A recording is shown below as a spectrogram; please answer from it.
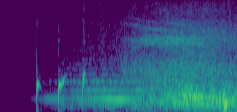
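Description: Animated-intro sound effects: three quick plops, each rising in pitch and about a quarter second apart, then a swelling musical whoosh that builds steadily.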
